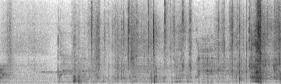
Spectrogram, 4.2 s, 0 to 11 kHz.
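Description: Foil-wrapped Magic: The Gathering 2015 Core Set booster packs crinkling and rustling as they are picked up and set down on a table, with a few soft taps and a louder rustle near the end.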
